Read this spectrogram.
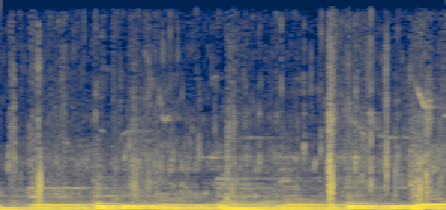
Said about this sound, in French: Quand on se promène en Aunis, par exemple, essayez d'aller chercher un ruisseau qui coule. Le bruit de l'eau qui coule dans un ruisseau, c'est très difficile.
